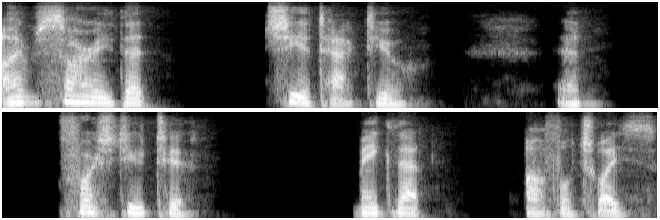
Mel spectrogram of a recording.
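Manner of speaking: weeping while speaking. Narrator voicing a weeping woman who turns to a player's character: weeping while speaking. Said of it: "you can tell that she's weeping".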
